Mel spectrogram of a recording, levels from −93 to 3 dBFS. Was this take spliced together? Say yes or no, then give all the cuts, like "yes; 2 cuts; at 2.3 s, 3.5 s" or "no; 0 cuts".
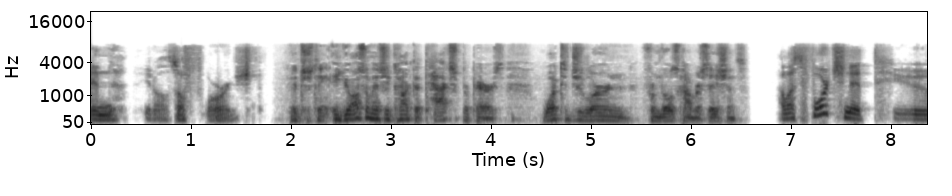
no; 0 cuts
